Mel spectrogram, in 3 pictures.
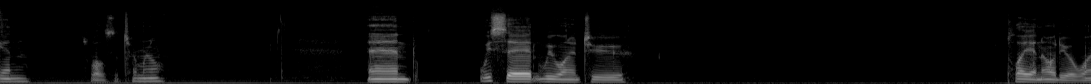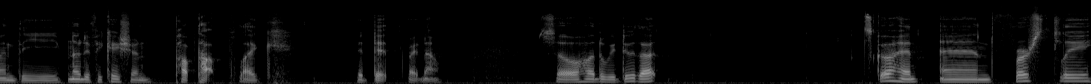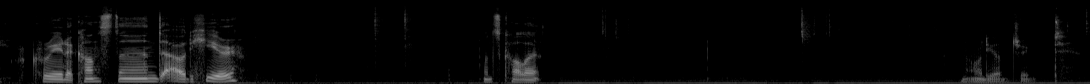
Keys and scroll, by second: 1.2 ctrl+<, 30.3 alt+c.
